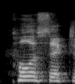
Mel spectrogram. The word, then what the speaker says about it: Pulisic: Pulisic just has that hard C.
